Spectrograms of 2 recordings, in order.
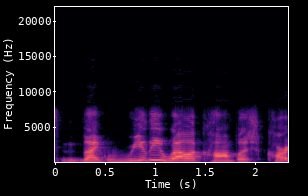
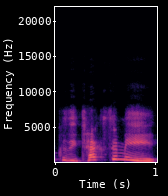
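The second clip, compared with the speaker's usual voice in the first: normal talking voice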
